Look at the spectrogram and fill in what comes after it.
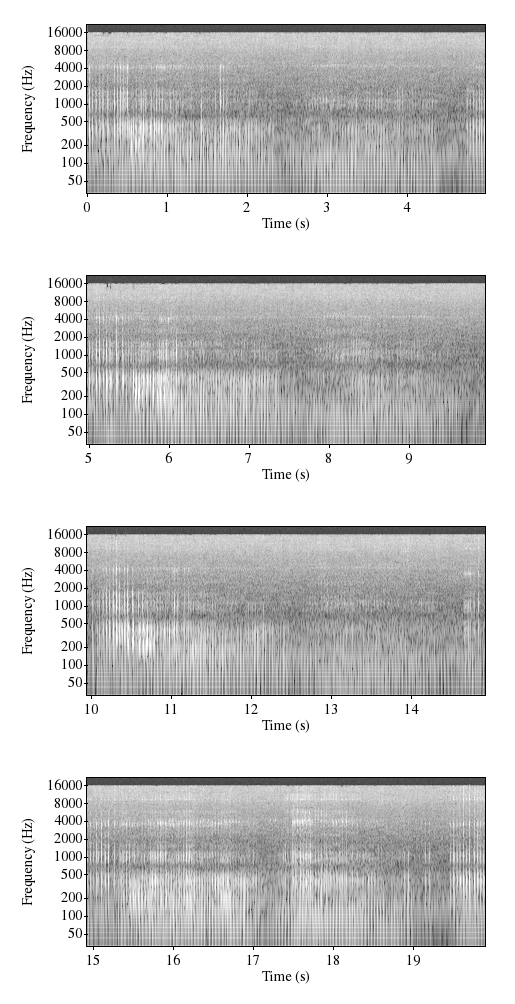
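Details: A pet cat's purring, edited slower, rolls on as a low vibrating rumble in breath-long phrases of roughly two to five seconds, with slight pauses between them.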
